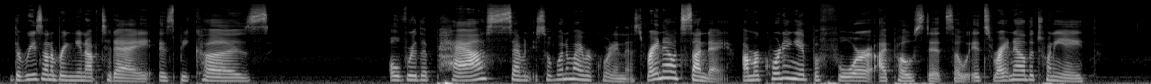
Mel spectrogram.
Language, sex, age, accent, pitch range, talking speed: English, female, 30-49, American, 170-220 Hz, 190 wpm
